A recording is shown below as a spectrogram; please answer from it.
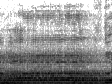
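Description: Live musical-theatre music: singing voices holding a steady chord over the accompaniment.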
